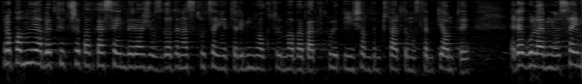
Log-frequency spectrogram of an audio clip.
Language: Polish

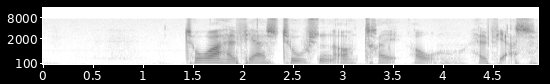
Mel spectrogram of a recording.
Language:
Danish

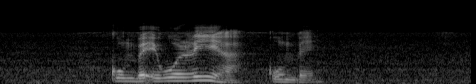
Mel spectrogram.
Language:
Tsonga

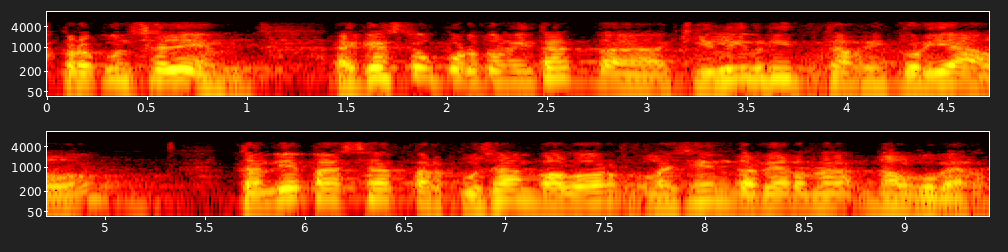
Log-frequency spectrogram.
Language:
Catalan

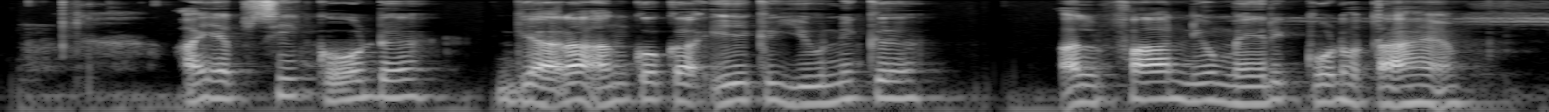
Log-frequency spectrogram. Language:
Hindi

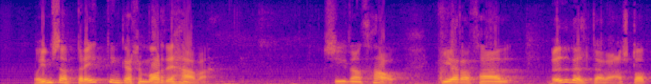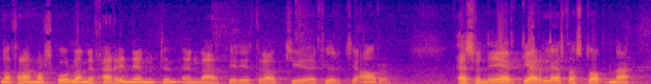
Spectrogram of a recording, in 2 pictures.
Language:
Icelandic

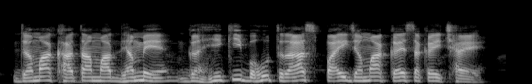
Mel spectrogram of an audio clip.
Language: Maithili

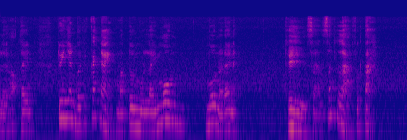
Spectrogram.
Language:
Vietnamese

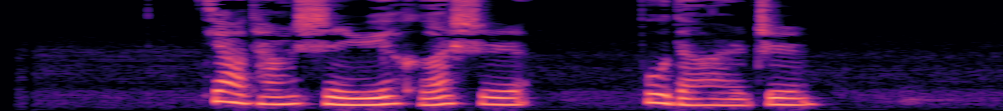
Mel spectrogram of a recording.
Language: Chinese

